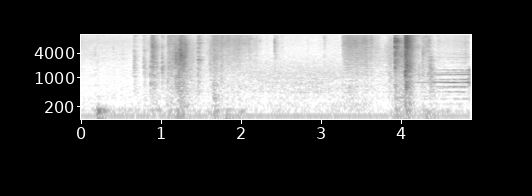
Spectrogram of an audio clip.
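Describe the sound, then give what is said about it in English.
A studio door opens with a few sharp clunks and rattles spread over several seconds, moderately loud, over a steady low hum, with no one speaking. “Is it somebody at the studio door?”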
